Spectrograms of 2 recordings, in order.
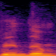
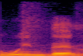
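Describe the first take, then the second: First: The name begins with a V-like sound. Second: The name begins with an English-like W sound. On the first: The speaker calls it right. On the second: The speaker calls it wrong.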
